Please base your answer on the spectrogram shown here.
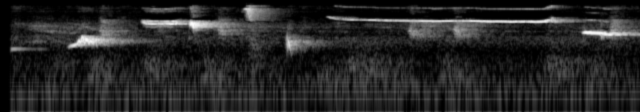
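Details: Asian brown flycatcher in an unedited recording meant for tutoring other songbirds: a short buzzy rising note, then high thin whistles and clicks, with a long level high whistle and a final sharp chip.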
